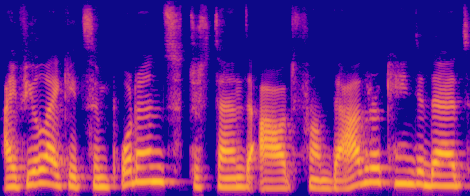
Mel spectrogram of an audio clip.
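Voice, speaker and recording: Medium-pitched woman with a non-native accent, very wide pitch swings and a fairly quick pace. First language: not English. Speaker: UX designer and interview coach. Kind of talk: tutorial walking through a portfolio presentation. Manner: slightly halting with small slips.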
